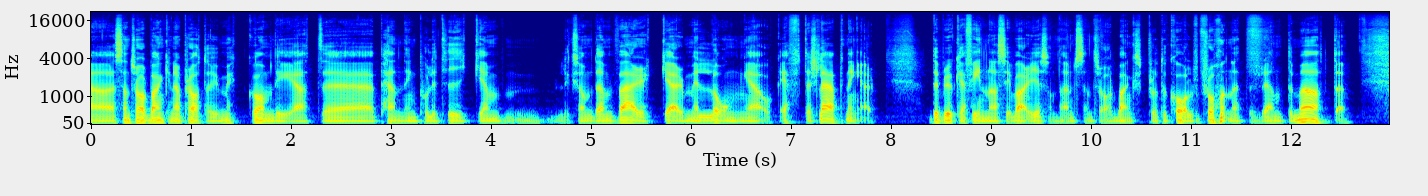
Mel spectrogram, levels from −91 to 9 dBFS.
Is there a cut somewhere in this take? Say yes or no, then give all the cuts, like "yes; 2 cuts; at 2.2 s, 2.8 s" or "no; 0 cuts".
yes; 3 cuts; at 2.3 s, 6.9 s, 11.0 s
